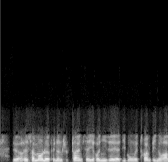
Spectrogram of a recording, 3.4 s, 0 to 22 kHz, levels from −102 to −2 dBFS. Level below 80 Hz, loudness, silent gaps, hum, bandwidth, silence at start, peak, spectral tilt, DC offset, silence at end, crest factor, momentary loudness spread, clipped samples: -60 dBFS; -20 LUFS; none; none; 4.4 kHz; 0.05 s; -4 dBFS; -8.5 dB/octave; under 0.1%; 0 s; 16 dB; 7 LU; under 0.1%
